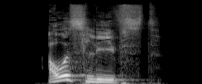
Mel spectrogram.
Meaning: second-person singular dependent preterite of auslaufen
- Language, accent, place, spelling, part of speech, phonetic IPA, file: German, Germany, Berlin, ausliefst, verb, [ˈaʊ̯sˌliːfst], De-ausliefst.ogg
